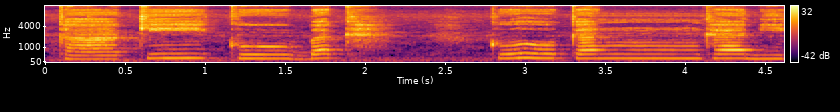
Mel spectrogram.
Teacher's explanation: makhraj huruf Kaf itu ada di Pangkal lidah ke langit-langit bagian bawah Ko Jadi dia sifatnya hamesh Hamas itu mengalir nafasnya contohnya kakiku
